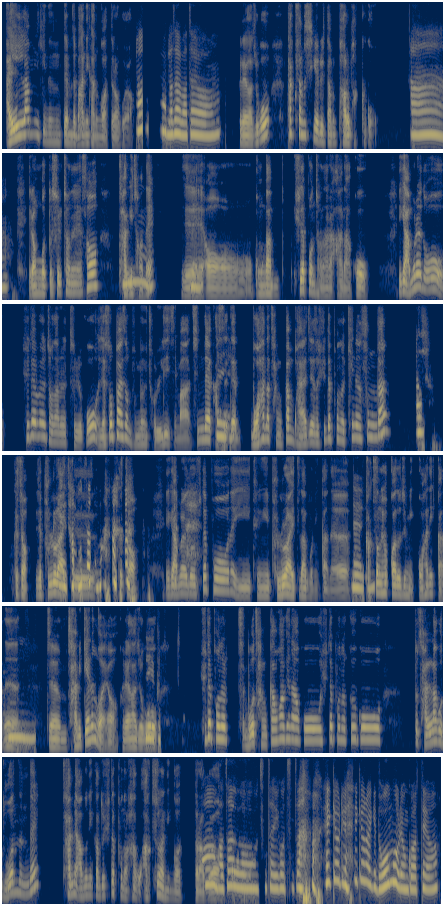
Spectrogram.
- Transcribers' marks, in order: tapping; other background noise; "휴대폰" said as "휴대브"; in English: "블루 라이트"; laugh; in English: "블루 라이트다"; laugh
- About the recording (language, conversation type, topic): Korean, podcast, 작은 습관이 삶을 바꾼 적이 있나요?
